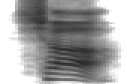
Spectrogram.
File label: "sya", Korean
